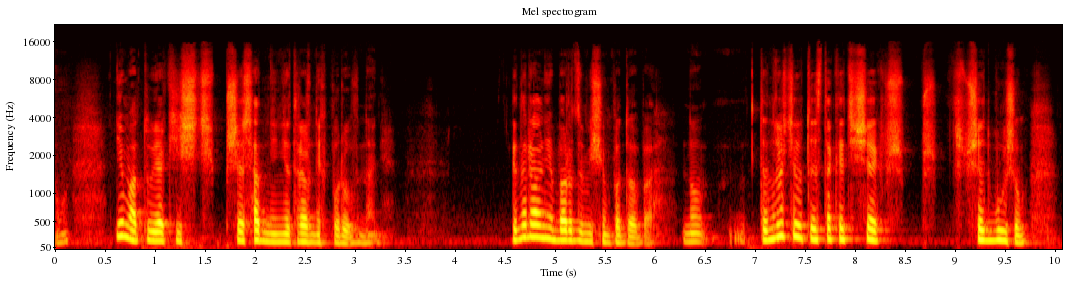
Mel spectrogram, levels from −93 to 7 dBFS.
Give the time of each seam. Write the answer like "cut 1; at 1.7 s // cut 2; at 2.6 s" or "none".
cut 1; at 6.2 s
